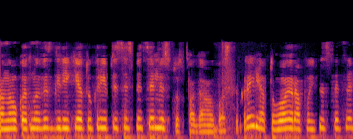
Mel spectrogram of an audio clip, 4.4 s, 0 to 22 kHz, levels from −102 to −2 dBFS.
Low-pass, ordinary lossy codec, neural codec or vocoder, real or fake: 7.2 kHz; AAC, 32 kbps; none; real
